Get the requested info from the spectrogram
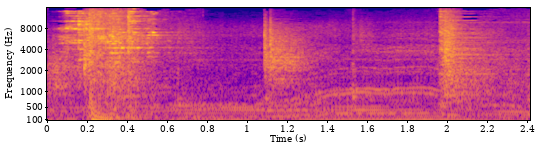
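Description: Electronic music with a heavy deep bass hit and a downward swoop about a quarter of a second in, followed by held synth tones.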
